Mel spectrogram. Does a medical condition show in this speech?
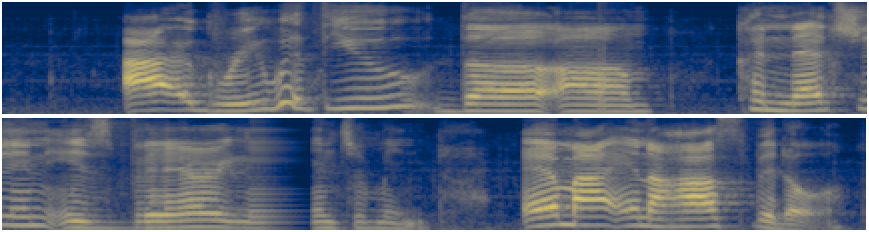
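Yes: cerebral palsy.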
